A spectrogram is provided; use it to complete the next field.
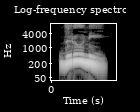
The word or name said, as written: ಘೃಣಿ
